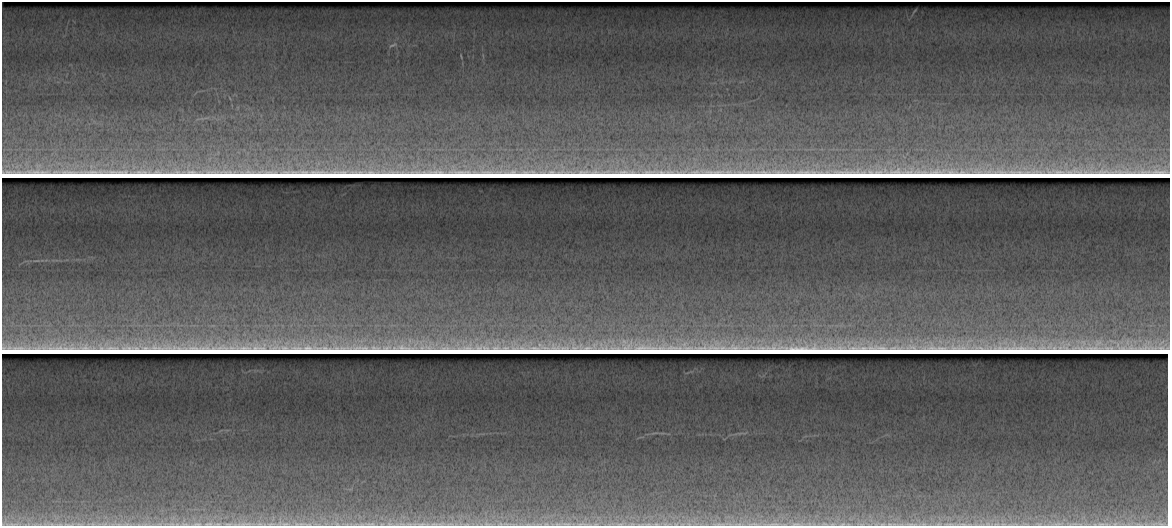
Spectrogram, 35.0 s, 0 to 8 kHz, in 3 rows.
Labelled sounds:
1.8	2.5	killer whale, 2.5 to 4.0 kHz
8.9	9.5	killer whale, 7.2 to 8.0 kHz
11.8	12.5	killer whale, 4.0 to 5.1 kHz
25.3	25.7	killer whale, 4.0 to 5.9 kHz
33.0	33.5	killer whale, 7.4 to 7.9 kHz

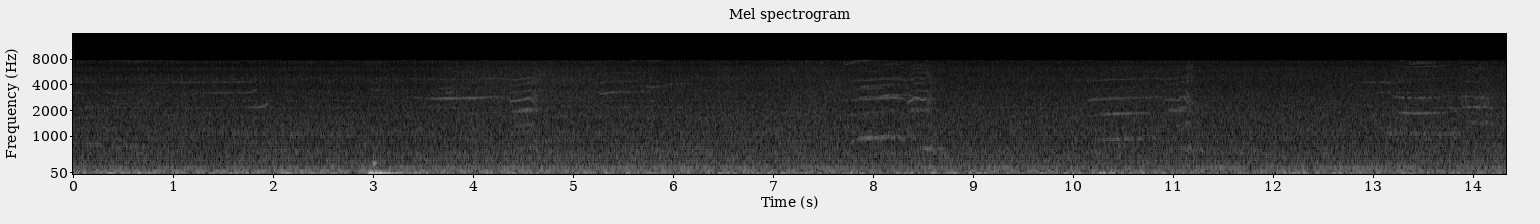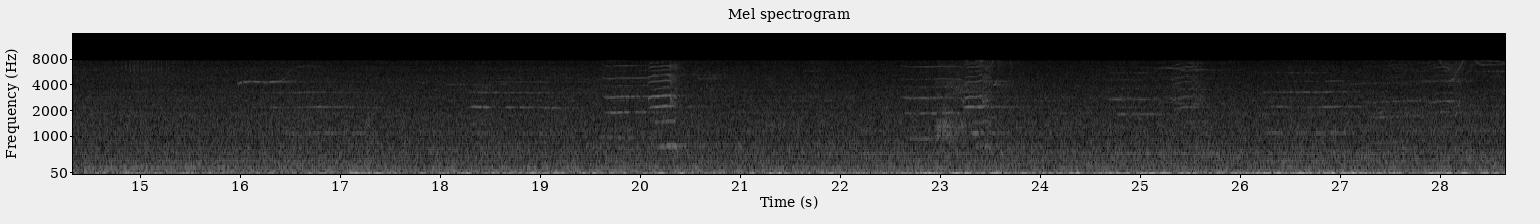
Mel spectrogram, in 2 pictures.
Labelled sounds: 3.5	6.1	killer whale, southern resident, 0.85 to 6.5 kHz
12.9	14.3	killer whale, southern resident, 1.1 to 4.3 kHz
15.8	16.8	killer whale, southern resident, 3.2 to 4.7 kHz
19.5	20.5	killer whale, southern resident, 0.76 to 7.8 kHz

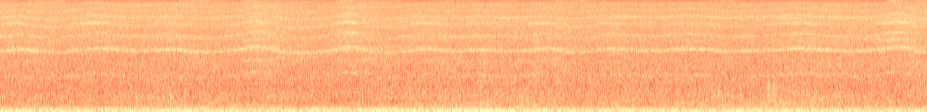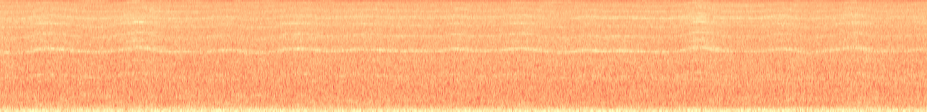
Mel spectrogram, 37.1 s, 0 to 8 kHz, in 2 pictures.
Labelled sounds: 15.8	16.3	vessel noise, 1.5 to 5.3 kHz
24.2	24.8	vessel noise, 2.0 to 5.1 kHz

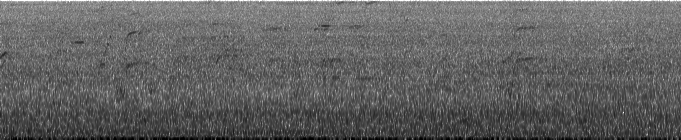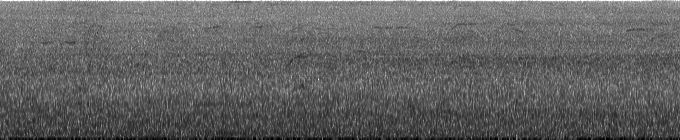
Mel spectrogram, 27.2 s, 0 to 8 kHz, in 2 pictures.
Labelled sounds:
4.1	4.8	killer whale, southern resident, 1.7 to 4.7 kHz
10.0	10.7	killer whale, southern resident, 0.97 to 4.7 kHz
26.1	26.6	killer whale, southern resident, 3.6 to 5.1 kHz

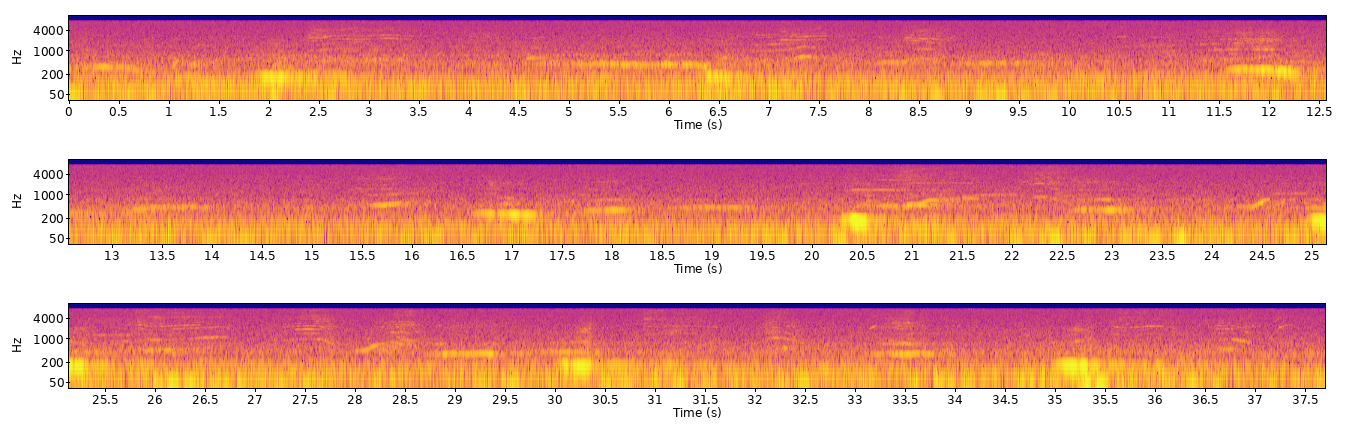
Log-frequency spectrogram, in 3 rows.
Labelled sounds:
2.4	3.4	humpback whale, 0.99 to 3.9 kHz
6.8	7.7	humpback whale, 2.0 to 3.3 kHz
8.3	8.8	humpback whale, 1.8 to 4.0 kHz
10.7	12.1	humpback whale, 1.0 to 2.3 kHz
17.8	18.1	humpback whale, 2.3 to 2.5 kHz
20.3	22.4	humpback whale, 0.80 to 2.8 kHz
25.3	26.8	humpback whale, 0.96 to 4.8 kHz
27.3	27.7	humpback whale, 1.8 to 4.4 kHz
28.3	28.7	humpback whale, 2.4 to 3.3 kHz
32.1	32.5	humpback whale, 0.80 to 1.1 kHz
35.8	36.1	humpback whale, 2.0 to 2.4 kHz

